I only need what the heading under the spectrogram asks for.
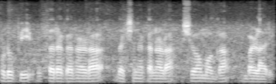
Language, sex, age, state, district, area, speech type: Kannada, male, 30-45, Karnataka, Udupi, rural, spontaneous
